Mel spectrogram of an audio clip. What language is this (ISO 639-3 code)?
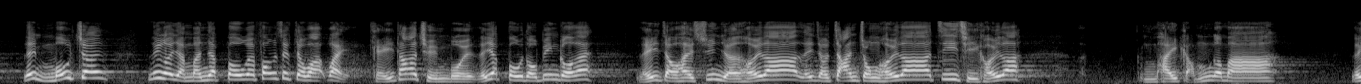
yue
